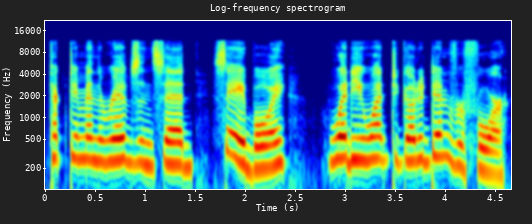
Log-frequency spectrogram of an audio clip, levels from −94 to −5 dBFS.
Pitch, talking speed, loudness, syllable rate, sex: 240 Hz, 230 wpm, -18 LUFS, 5.0 syllables/s, female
